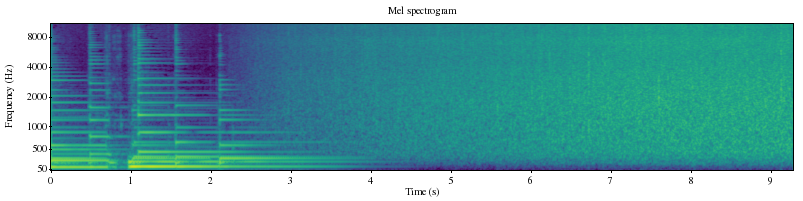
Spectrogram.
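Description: A few sustained musical notes ring out and fade, giving way to the steady, soft hiss of light rain that gradually grows a little louder and continues to the end.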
